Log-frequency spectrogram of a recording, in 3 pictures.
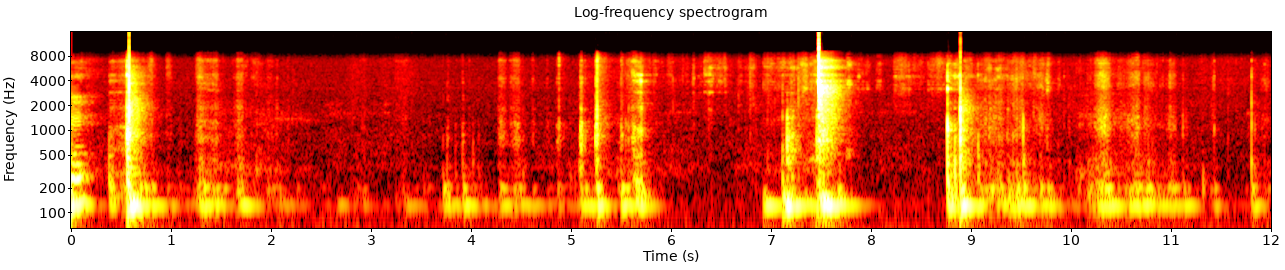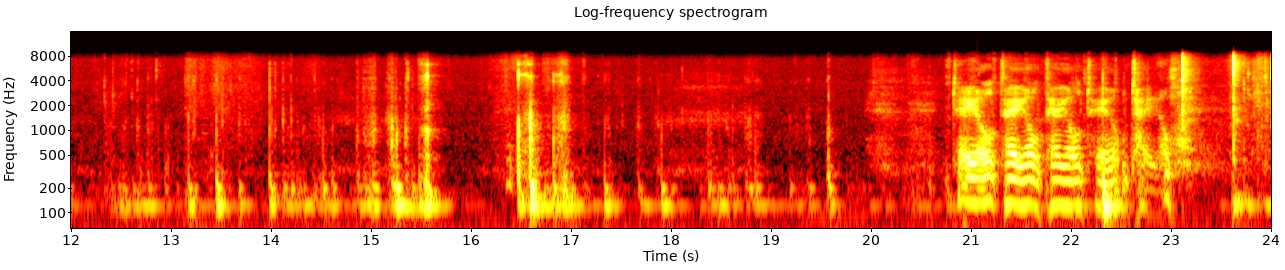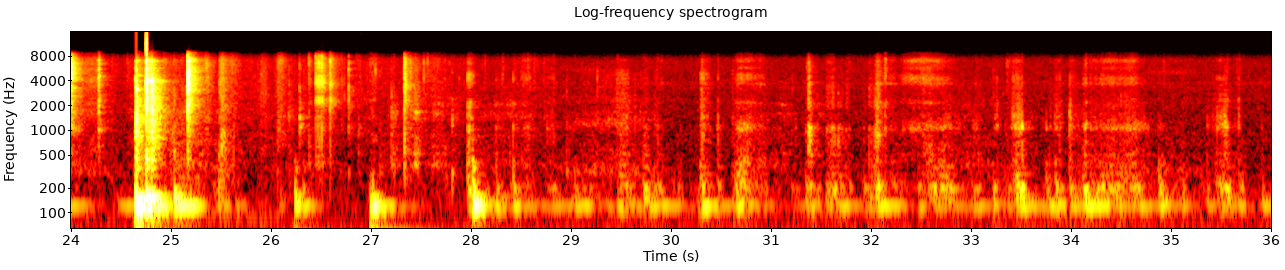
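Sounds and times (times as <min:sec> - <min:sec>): scratching and rubbing on workbench: 0:03.8 - 0:11.3
wooden knocks: 0:07.0 - 0:08.0, 0:24.6 - 0:25.4.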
